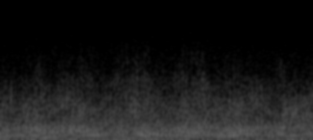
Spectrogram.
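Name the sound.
dive bomber aircraft engines in the video game Task Force Admiral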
